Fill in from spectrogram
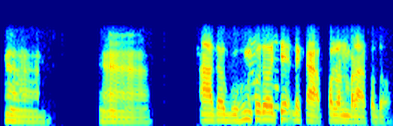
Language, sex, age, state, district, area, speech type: Santali, male, 45-60, West Bengal, Malda, rural, conversation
